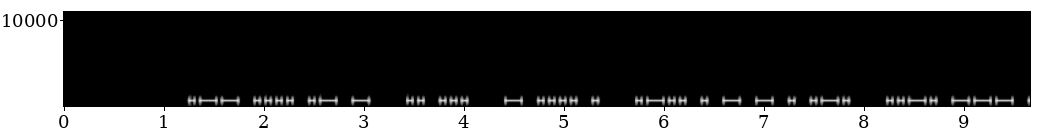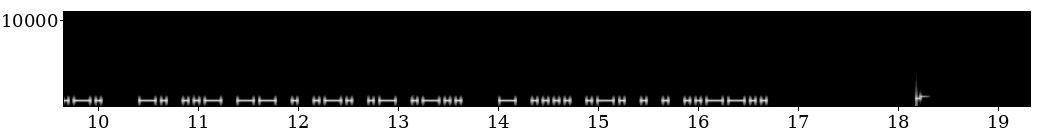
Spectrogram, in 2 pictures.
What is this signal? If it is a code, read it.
Morse code, heard as a keyed tone, about 22 wpm, 700 Hz. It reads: WHAT IS THE LETTER FOR NUMERAL THREE?
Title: Sentences from Top 1000 Words - Review Part 2 - 22wpm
